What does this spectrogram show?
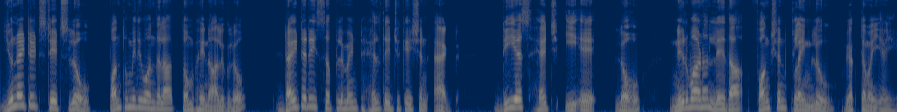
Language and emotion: Telugu, neutral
